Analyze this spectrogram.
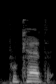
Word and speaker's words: Phuket: 14 minutes yeah so I noticed you said Phuket because that's how they say it in Thailand right so you're not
